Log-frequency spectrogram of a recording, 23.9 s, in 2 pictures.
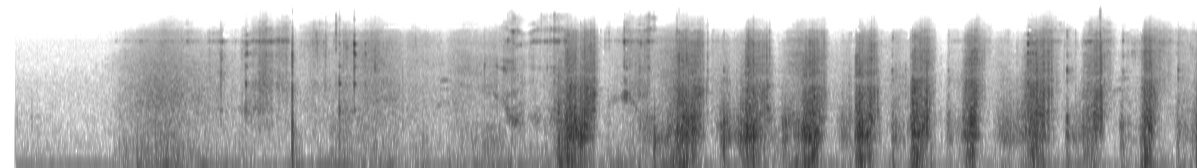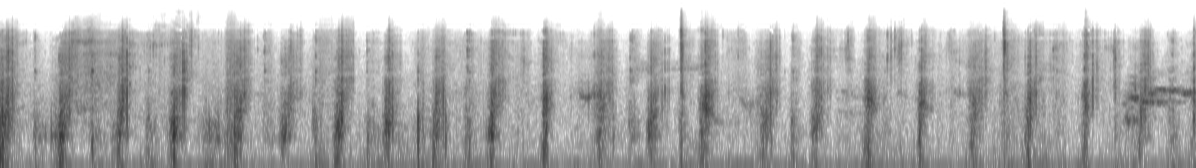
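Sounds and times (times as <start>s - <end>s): spoon scraping a bowl: 1.4s - 15.4s
crunchy chewing: 2.1s - 23.9s.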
